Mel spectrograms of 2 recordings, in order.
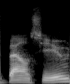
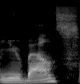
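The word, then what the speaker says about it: BounceU: our own business um that is Bounce you not you bounce uh commonly mispronounced but uh the brand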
